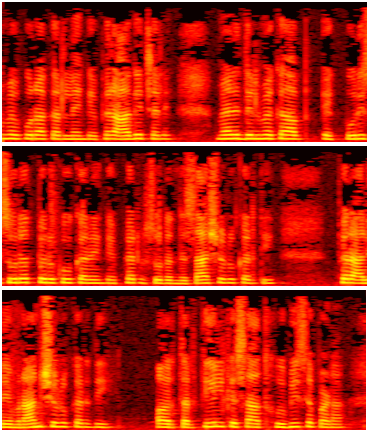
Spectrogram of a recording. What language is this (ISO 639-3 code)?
urd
